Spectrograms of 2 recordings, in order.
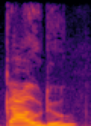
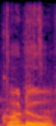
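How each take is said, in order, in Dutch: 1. De eerste klinker is een 'ow'-tweeklank. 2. De eerste klinker is een gewone 'oh'-klank. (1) "gewoon Kaudu" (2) "gesuggereerd werd dat je zijn naam niet uitspreekt als Kaudu, maar als Kodu"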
